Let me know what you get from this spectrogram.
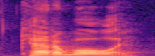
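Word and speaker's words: καταβολή: word greek word cataboli k-a-t-a-b-o-l-e with a little accent on the e gotta have the accent cataboli what english words come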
